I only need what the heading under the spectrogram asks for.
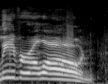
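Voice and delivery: put-on yelling voice. Retelling another speaker's story of yelling at birds: imitating someone yelling.

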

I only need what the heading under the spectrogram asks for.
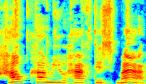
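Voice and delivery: put-on yelling soldier voice. Retelling a soldier at a checkpoint questioning a map: imitating a soldier yelling. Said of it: "basically started yelling at him".

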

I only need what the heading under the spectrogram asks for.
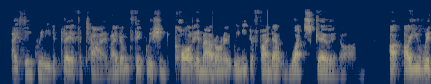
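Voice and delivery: hushed stage half-whisper tone. Speaking quietly in character to a companion about playing for time: very hushed tone. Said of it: "in a very hushed tone".

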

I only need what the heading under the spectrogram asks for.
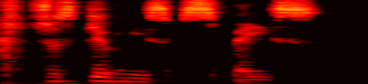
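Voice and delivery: tearful, crying, annoyed and fed up. Voicing a character who walks over, still crying: crying, exasperated and annoyed. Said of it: "she is clearly exasperated and annoyed".

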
